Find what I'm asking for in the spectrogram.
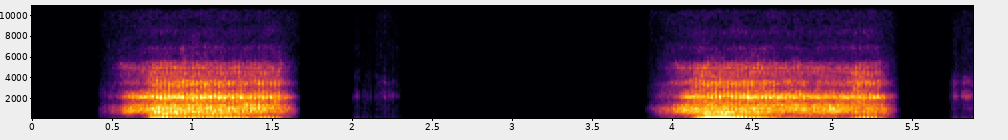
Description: This is a 5 1/2 minute clip of snoring.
